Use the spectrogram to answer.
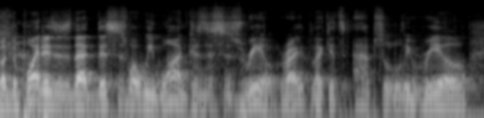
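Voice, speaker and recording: Audible room echo surrounds a man talking at a fairly quick pace in a medium pitch. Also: ordinary pitch variation. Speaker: leadership coach, podcast co-host. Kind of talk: casual conversational podcast.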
